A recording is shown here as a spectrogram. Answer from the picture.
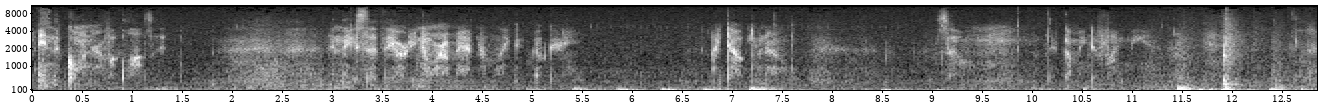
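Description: A girl whispering close to the microphone, with low bumps and a sharper thud near the end as the handheld camera is moved.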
